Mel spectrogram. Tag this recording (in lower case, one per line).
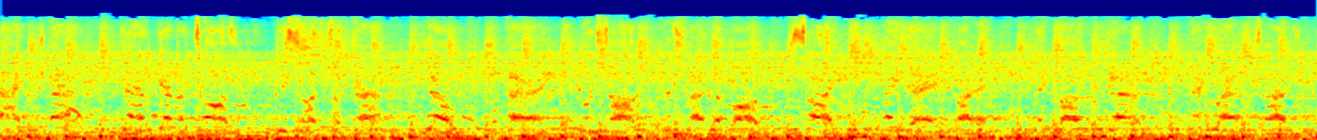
music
